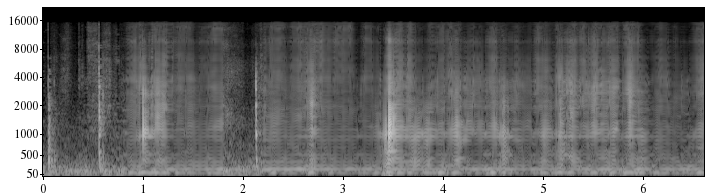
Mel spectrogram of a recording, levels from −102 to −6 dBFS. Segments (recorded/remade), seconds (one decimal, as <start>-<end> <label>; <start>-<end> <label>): 0.0-0.8 recorded; 0.8-1.8 remade; 1.8-2.2 recorded; 2.2-6.6 remade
